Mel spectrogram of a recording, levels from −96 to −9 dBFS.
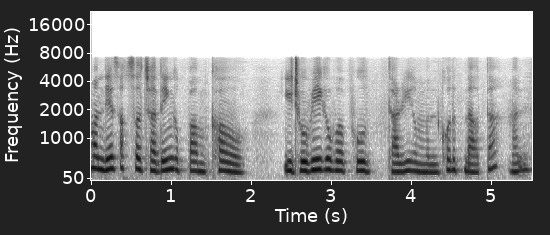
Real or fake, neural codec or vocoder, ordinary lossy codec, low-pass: fake; codec, 16 kHz, about 1 kbps, DyCAST, with the encoder's durations; none; 7.2 kHz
